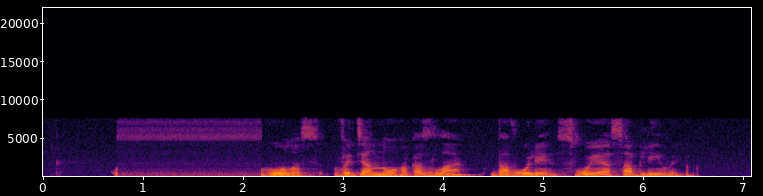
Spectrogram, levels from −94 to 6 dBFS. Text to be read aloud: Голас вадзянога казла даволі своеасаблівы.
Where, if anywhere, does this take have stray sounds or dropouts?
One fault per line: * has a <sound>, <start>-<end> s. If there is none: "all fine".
all fine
